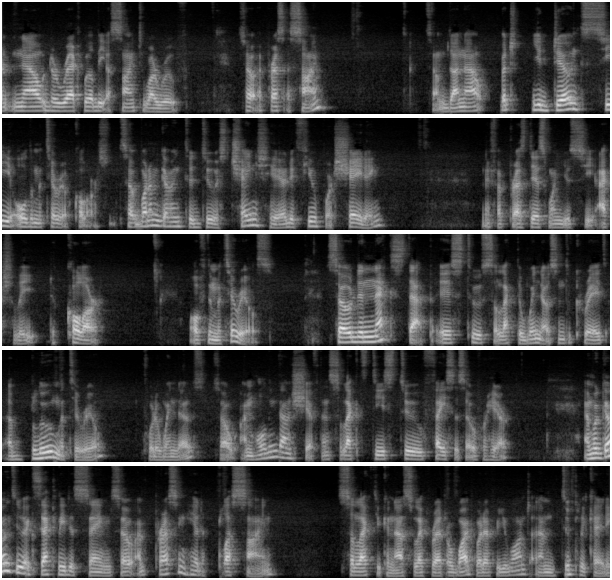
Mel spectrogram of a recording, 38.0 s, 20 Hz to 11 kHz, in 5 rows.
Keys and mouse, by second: 4.4 click, 13.4-23.5 drag, 25.2 shift+click, 33.1 click, 34.7-36.1 drag, 37.5 click.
